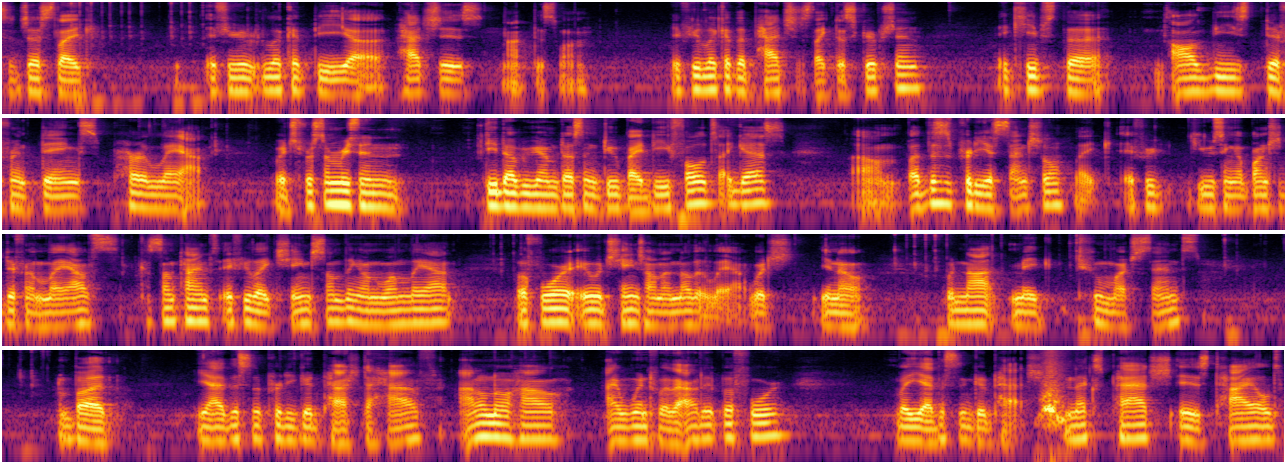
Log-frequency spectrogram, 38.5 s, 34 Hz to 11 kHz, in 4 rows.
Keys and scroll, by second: 0.5 super+h, 0.9 super+h, 1.8 super+h, 1.8 super+2, 11.3 super+1, 13.1 super+2, 20.1 super+2, 21.5 super+Return, 22.8 super+l, 23.0 super+l, 23.1 super+l, 23.5 super+1, 24.4 super+2, 25.8 super+h, 26.0 super+h, 26.2 super+h, 26.6 super+h, 27.3 super+j, 28.3 super+l, 28.9 super+c.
